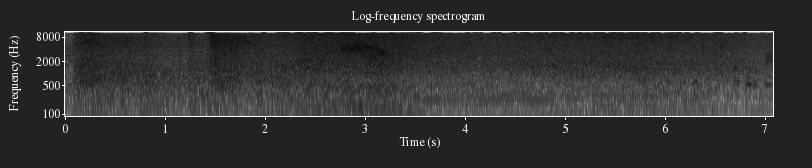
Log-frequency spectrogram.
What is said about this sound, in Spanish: bueno, un mar indómito.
